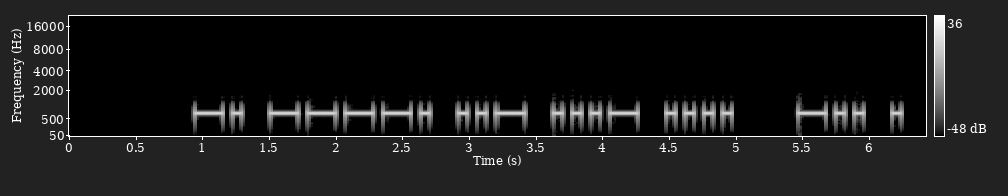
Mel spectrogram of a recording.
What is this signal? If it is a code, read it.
Morse code, heard as a keyed tone, about 17 wpm, 700 Hz. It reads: N9UVH DE
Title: USA Callsign DE Callsign - 5 Characters - 17wpm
